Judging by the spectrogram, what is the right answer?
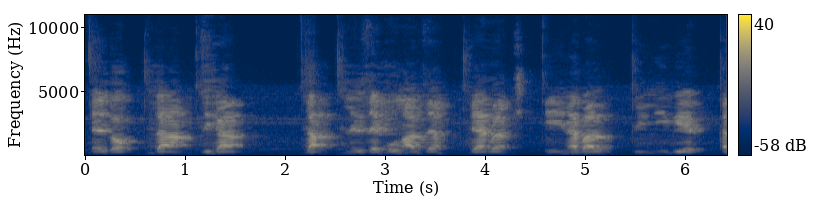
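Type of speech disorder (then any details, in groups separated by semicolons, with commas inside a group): Electrolarynx speech; laryngectomy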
